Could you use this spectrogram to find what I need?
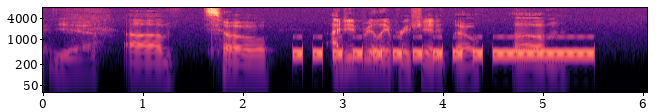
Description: Telephone call progress tone (North American plan), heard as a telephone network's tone, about 350, 440 Hz, 0.1 s on and 0.1 s off, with speech in English. Stutter dial tone.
